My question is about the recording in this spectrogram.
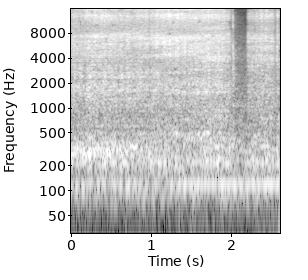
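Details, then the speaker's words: Manitoba Santa Fe F unit model train locomotive from a traded lot, first test on track: struggling to start, steady dry rasping whirr, a little noisy; needs cleaning. "And oh, it's trying. A little noisy, needs cleaning."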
